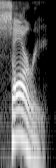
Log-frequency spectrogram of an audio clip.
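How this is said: It is said with an American accent.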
